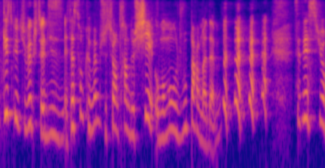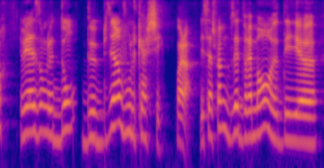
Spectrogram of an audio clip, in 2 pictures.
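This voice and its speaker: A young woman vlogger candidly recounting a personal story, animated, acting out the voices she quotes and laughing often. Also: on the high side, brisk.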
